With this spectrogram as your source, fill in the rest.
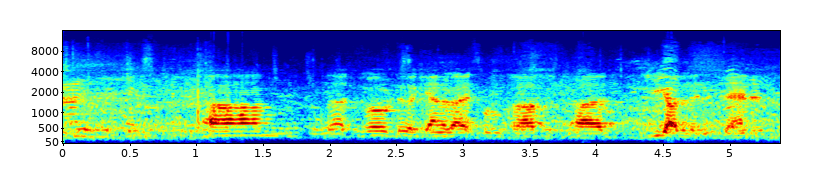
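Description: A man speaks through a loudspeaker.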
